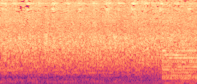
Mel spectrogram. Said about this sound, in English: The rest of us, let's give the Lord a big round of applause for the first fruit of this Congress.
